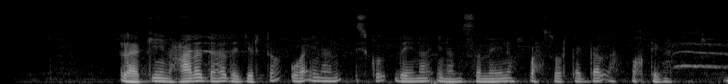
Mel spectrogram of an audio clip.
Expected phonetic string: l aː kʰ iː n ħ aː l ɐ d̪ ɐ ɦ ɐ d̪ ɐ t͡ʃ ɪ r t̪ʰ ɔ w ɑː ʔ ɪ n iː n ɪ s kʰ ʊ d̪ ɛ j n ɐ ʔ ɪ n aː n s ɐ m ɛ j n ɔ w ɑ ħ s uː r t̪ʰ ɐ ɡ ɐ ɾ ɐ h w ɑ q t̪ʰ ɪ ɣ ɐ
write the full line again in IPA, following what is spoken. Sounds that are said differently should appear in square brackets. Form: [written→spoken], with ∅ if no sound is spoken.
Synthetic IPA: l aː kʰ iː n ħ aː l ɐ d̪ ɐ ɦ ɐ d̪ ɐ t͡ʃ ɪ r t̪ʰ ɔ w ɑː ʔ ɪ n [iː→aː] n ɪ s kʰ ʊ d̪ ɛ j n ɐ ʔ ɪ n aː n s ɐ m ɛ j n ɔ w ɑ ħ s uː r t̪ʰ ɐ ɡ ɐ [ɾ→l] ɐ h w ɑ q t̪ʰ ɪ ɣ ɐ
